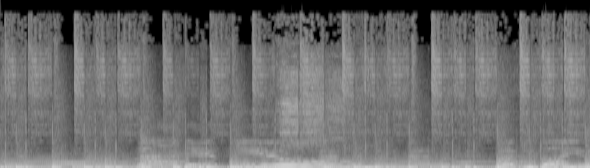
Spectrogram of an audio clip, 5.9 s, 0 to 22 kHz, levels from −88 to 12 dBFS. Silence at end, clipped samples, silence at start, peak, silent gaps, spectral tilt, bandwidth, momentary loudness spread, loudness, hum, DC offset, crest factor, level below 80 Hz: 0 s; under 0.1%; 0 s; 0 dBFS; none; -5.5 dB/octave; over 20 kHz; 5 LU; -13 LUFS; none; under 0.1%; 12 dB; -18 dBFS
